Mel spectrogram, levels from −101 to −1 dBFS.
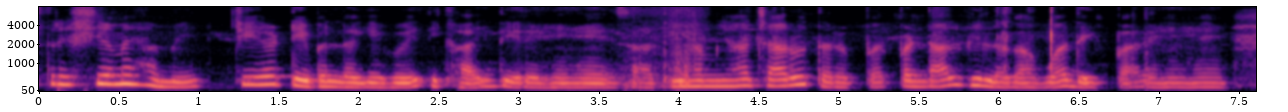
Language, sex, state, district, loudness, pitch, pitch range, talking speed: Hindi, female, Bihar, Bhagalpur, -33 LUFS, 180 Hz, 155-210 Hz, 205 wpm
